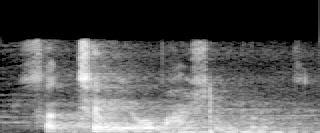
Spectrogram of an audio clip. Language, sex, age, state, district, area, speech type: Sanskrit, male, 30-45, Telangana, Ranga Reddy, urban, spontaneous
